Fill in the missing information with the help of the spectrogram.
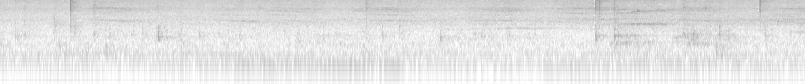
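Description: A few scattered light clicks and knocks from a small KVM switch box and its cable connectors being handled, with more of them near the end, over a low steady hum.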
